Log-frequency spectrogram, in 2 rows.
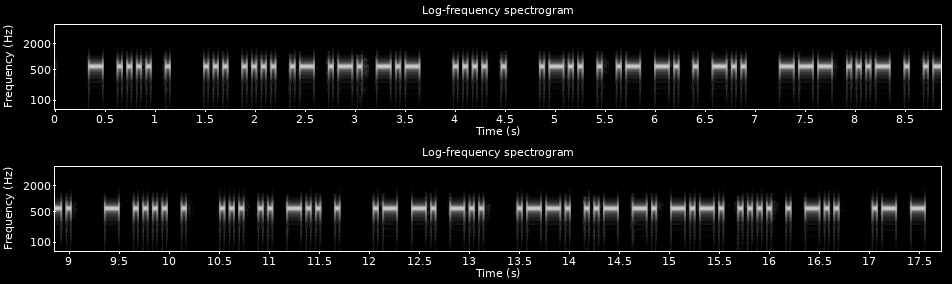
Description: Morse code, heard as a keyed tone, about 25 wpm, 600 Hz. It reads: THE SHARK HE LEANED OVER THE SIDE AND PUNCHED AT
